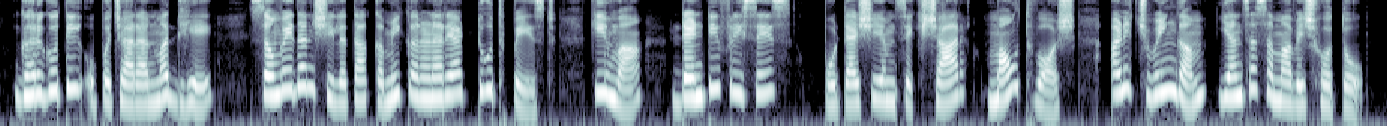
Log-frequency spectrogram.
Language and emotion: Marathi, neutral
